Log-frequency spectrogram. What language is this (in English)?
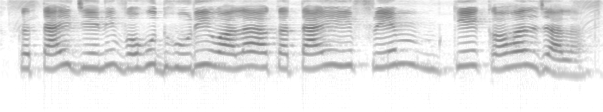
Bhojpuri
